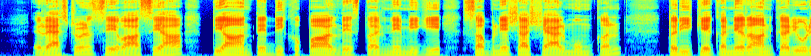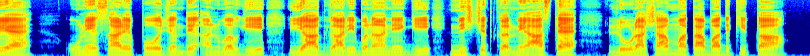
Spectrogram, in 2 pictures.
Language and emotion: Dogri, surprised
